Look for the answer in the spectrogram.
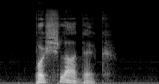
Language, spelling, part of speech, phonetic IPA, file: Polish, pośladek, noun, [pɔˈɕladɛk], Pl-pośladek.ogg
